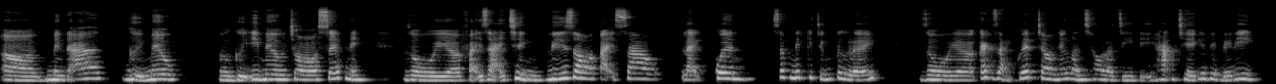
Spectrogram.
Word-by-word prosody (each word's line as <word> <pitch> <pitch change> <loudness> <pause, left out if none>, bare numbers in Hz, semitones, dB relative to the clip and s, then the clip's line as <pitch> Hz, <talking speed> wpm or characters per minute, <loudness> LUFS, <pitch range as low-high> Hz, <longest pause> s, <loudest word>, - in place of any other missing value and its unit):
ờ, 190 -3 +1
mình 210 -1 +5
đã 250 +5 +1 0.2
gửi 225 -4 +2
mail, 225 +4 +3 0.5
ờ, 200 -1 -1
gửi 190 -2 +3
email 225 +1 +3
cho 215 -2 +1
sếp 265 +6 +2
này, 215 -3 +2 0.3
rồi, 195 -3 +1
ờ, 185 0 +1
phải - - 0
giải 200 -1 0
trình 210 -5 +2
lý 245 +5 +5
do 285 -4 +3
tại - - 0
sao 245 0 0 0.2
lại 210 -1 -2
quên 255 -3 +2 0.2
submit 315 -1 0
cái 310 - -3
chứng 245 0 -3
từ 255 -3 -1
đấy. 205 +8 0 0.4
Rồi, 205 -2 0
ờ, 200 -1 -1
cách 285 +4 0
giải 290 - -3
quyết 295 +2 +2
cho 255 -4 0
những 250 +3 -2
lần 225 -3 0
sau 225 +1 -4
là 205 - -2
gì 190 0 -6
để 175 -1 -10
hạn 230 +4 -2
chế 215 -3 -2
cái 260 +4 -1
việc 240 -3 -4
đấy 190 +1 -4
đi. 235 0 -2
225 Hz, 210 wpm, -24 LUFS, 205-255 Hz, 0.5 s, mình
